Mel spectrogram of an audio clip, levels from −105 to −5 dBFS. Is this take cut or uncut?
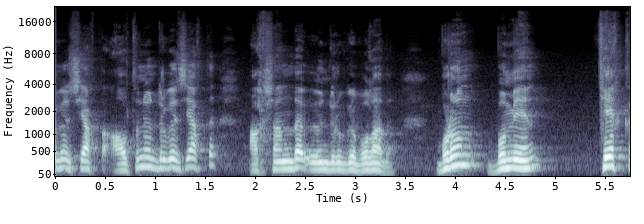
uncut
